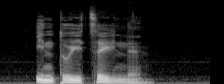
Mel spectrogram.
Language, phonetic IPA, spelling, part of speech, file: Polish, [ˌĩntuʲiˈt͡sɨjnɨ], intuicyjny, adjective, Pl-intuicyjny.ogg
